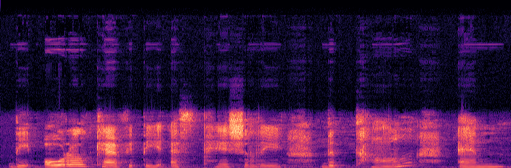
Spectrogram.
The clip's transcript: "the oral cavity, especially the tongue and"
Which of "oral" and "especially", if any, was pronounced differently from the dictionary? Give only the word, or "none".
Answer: none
